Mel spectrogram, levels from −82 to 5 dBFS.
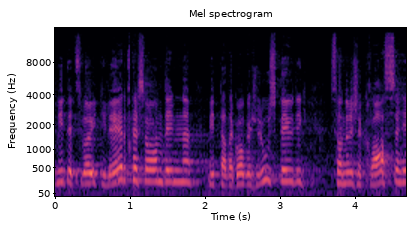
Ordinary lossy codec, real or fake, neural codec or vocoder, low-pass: none; fake; vocoder, 44.1 kHz, 128 mel bands, Pupu-Vocoder; 14.4 kHz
